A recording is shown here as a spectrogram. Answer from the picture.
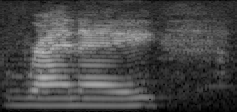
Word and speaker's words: Renee: And then I was like, Renee or Renee. And then he was like, oh god. And then I just told him like, it's Renee, like Renaissance.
